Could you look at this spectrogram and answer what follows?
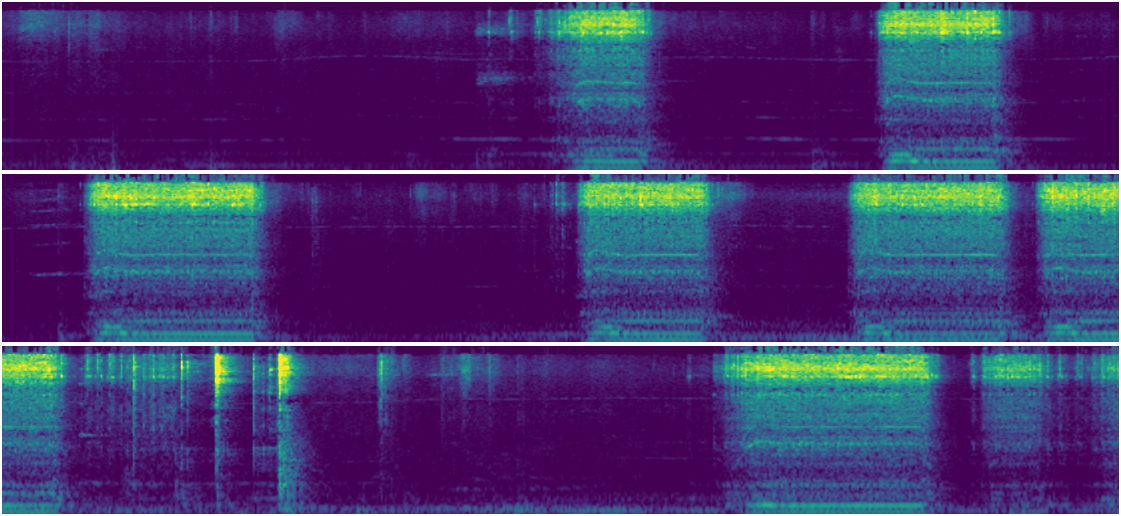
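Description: A domestic sewing machine hems a blouse in repeated bursts of steady, buzzing stitching, each lasting a second or two, separated by quiet pauses as the fabric is adjusted.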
